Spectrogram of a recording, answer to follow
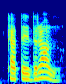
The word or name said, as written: catedral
